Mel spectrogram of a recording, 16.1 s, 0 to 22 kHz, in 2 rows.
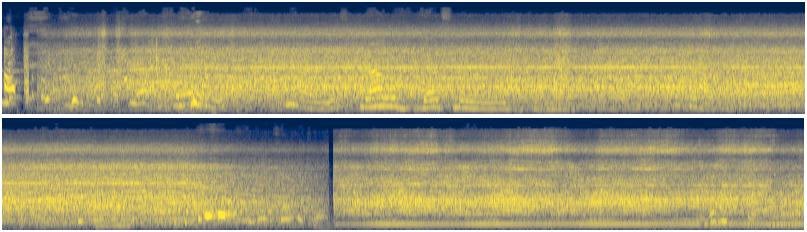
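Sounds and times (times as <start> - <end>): faint voice: 0.0 - 5.8, 8.7 - 11.3
loud steady rushing noise: 0.0 - 16.0
thin high whine: 0.0 - 16.0.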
